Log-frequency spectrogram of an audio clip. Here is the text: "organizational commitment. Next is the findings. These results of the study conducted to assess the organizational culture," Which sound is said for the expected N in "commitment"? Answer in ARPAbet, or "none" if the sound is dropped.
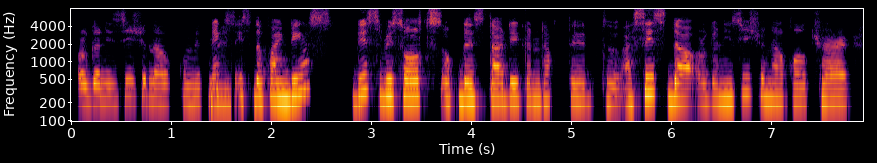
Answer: none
